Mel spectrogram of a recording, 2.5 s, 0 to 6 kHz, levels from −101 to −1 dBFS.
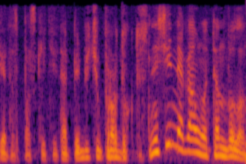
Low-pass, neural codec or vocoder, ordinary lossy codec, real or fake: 5.4 kHz; none; AAC, 48 kbps; real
